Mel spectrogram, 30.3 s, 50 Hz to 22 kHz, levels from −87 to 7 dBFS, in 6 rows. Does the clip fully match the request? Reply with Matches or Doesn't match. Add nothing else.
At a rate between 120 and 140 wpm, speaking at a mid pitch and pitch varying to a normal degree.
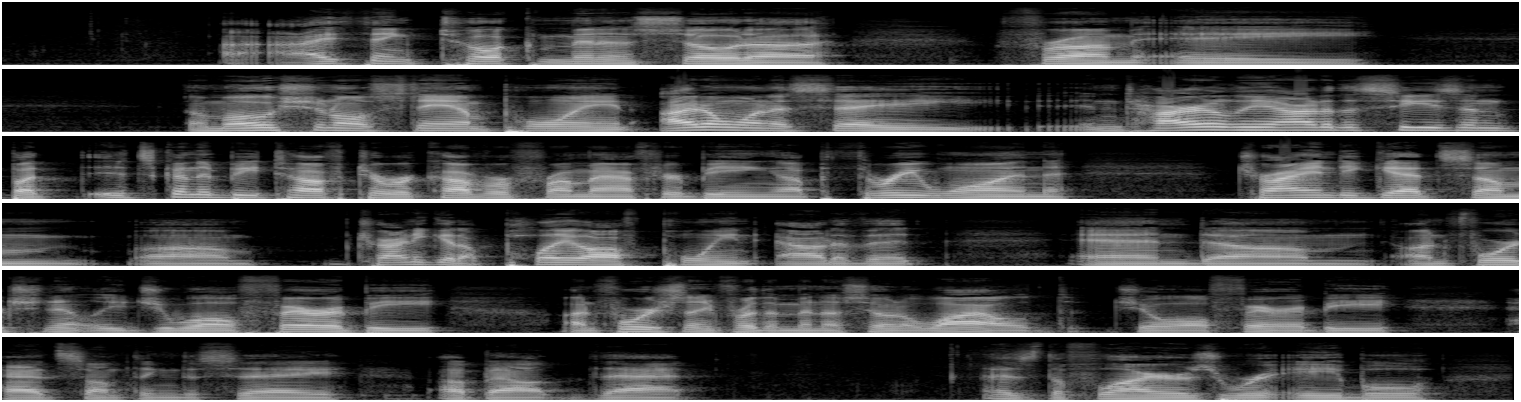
Doesn't match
